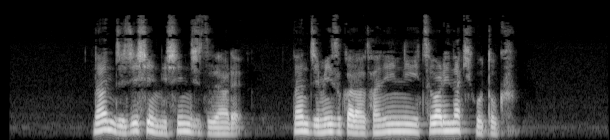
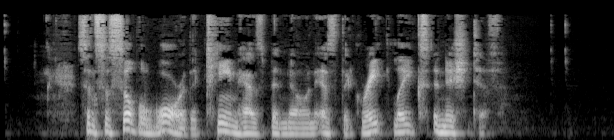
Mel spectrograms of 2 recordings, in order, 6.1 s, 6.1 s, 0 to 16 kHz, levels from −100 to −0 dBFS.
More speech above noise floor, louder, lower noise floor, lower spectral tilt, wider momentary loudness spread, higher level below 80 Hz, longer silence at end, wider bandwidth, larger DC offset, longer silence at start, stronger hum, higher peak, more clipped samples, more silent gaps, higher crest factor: first, 52 dB vs 43 dB; about the same, -20 LUFS vs -22 LUFS; first, -71 dBFS vs -66 dBFS; first, -8 dB/octave vs -2.5 dB/octave; second, 10 LU vs 15 LU; second, -70 dBFS vs -64 dBFS; second, 1 s vs 1.15 s; second, 9.6 kHz vs 12 kHz; neither; first, 0.95 s vs 0.45 s; neither; about the same, -2 dBFS vs -2 dBFS; neither; neither; second, 18 dB vs 24 dB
